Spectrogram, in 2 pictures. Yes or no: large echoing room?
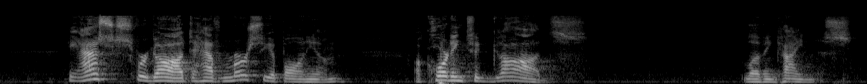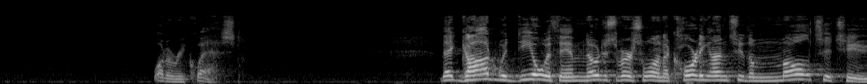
yes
